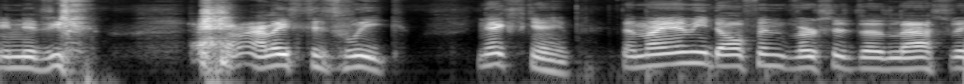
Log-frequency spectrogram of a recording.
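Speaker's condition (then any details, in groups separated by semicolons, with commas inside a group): Cerebral palsy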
